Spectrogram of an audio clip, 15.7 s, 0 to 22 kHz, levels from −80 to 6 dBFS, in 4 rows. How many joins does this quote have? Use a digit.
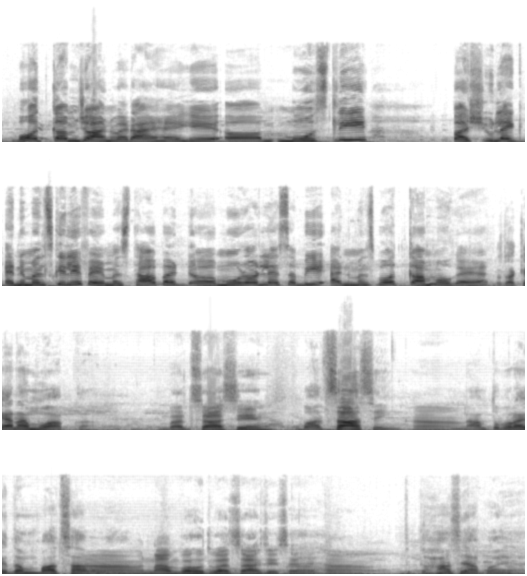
0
